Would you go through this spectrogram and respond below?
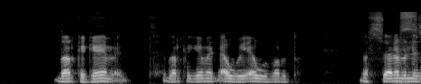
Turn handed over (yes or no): no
